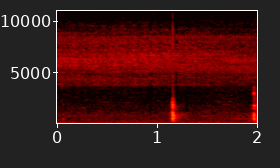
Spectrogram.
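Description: Faint, steady high-pitched insect chorus of crickets, with one brief sharp click-like sound a little over a second in.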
